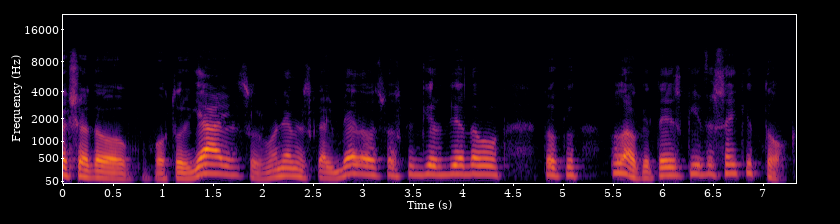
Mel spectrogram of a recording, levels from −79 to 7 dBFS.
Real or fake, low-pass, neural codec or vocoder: real; 10.8 kHz; none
